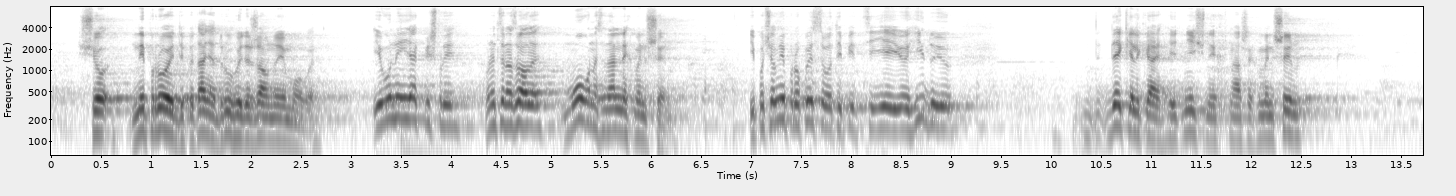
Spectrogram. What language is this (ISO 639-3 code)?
ukr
